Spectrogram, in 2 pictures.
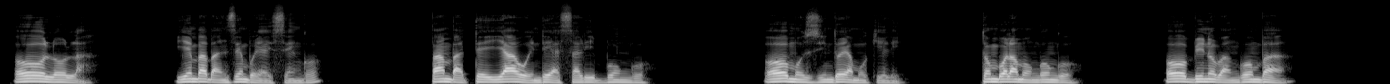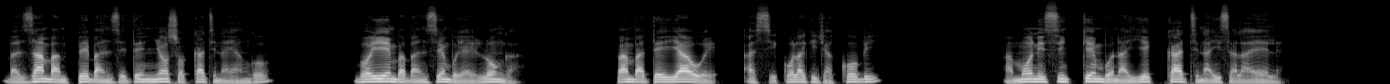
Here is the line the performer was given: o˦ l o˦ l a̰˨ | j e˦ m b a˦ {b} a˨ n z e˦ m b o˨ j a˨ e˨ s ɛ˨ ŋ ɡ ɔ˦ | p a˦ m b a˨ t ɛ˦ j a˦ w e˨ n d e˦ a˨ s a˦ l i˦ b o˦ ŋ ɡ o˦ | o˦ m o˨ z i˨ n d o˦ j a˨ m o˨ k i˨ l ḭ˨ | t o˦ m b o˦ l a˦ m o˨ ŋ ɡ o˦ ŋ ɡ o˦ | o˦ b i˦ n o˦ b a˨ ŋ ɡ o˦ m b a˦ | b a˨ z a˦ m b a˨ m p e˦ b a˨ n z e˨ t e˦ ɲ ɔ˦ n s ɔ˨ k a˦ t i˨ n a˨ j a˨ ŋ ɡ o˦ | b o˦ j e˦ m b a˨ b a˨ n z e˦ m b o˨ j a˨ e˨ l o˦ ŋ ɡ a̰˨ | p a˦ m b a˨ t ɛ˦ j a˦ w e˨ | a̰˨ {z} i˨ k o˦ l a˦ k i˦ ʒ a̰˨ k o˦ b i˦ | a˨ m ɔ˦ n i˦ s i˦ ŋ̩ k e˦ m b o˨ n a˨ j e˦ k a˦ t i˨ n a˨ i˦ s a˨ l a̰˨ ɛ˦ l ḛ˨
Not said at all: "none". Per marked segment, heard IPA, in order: b, s

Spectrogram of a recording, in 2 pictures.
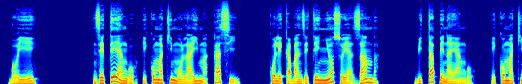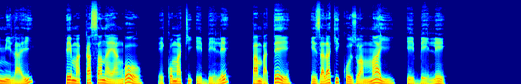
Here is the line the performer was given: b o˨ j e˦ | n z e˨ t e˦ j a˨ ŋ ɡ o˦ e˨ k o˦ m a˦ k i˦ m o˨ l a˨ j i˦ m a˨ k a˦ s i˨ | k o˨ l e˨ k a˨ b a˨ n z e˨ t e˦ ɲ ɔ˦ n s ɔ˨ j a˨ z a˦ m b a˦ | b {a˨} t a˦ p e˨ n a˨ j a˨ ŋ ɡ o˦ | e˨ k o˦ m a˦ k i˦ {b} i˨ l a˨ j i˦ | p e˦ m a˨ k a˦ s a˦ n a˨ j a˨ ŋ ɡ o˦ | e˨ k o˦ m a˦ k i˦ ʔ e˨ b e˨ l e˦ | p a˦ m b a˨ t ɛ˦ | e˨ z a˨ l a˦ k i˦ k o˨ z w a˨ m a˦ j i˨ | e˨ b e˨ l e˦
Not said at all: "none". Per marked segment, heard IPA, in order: i˨, m

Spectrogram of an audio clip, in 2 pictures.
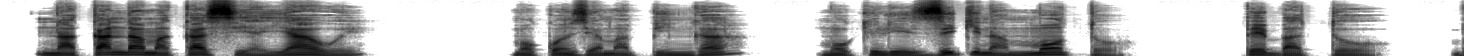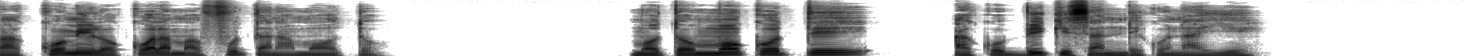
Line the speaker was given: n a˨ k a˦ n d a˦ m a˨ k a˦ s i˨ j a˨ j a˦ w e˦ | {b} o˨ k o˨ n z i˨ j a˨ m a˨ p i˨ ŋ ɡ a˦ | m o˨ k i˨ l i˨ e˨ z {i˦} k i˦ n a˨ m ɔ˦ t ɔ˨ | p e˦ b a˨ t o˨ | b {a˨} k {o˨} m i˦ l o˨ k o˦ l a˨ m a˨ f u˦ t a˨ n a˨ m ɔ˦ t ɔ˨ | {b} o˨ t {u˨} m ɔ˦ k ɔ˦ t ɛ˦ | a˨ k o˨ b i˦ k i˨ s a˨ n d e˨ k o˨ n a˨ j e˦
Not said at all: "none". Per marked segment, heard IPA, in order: m, i˦, a˨, o˦, m, o˨

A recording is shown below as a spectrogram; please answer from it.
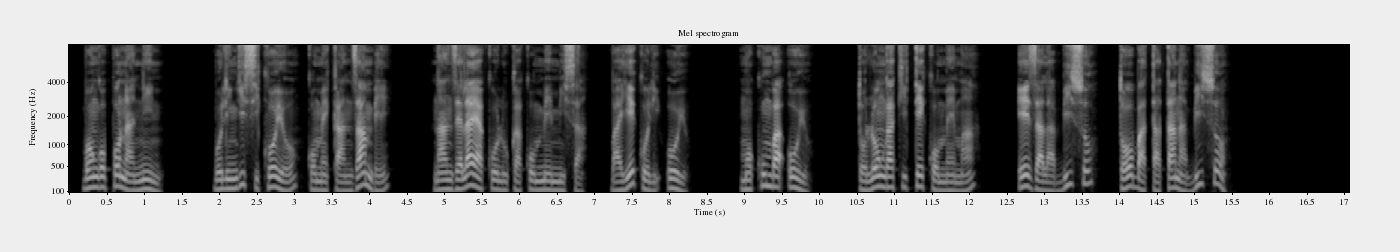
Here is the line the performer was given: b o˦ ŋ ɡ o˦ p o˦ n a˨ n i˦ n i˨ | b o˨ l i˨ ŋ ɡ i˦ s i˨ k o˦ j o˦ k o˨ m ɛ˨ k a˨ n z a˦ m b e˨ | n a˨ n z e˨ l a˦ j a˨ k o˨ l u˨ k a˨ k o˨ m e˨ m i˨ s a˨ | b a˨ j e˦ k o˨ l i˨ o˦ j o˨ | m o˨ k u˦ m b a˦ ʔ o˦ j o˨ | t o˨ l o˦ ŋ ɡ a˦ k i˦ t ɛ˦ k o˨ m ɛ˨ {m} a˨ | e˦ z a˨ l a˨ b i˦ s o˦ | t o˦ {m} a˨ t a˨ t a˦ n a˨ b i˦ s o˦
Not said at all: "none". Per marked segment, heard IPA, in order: m, b

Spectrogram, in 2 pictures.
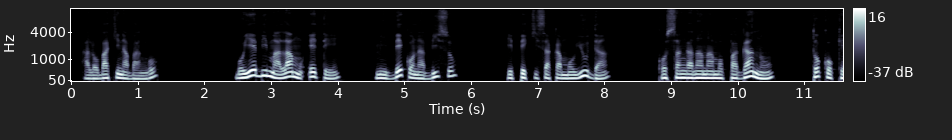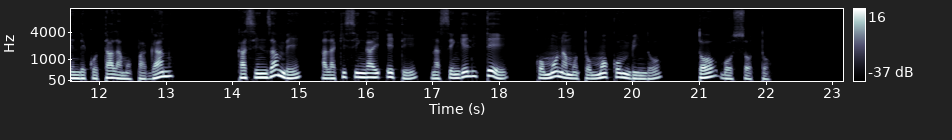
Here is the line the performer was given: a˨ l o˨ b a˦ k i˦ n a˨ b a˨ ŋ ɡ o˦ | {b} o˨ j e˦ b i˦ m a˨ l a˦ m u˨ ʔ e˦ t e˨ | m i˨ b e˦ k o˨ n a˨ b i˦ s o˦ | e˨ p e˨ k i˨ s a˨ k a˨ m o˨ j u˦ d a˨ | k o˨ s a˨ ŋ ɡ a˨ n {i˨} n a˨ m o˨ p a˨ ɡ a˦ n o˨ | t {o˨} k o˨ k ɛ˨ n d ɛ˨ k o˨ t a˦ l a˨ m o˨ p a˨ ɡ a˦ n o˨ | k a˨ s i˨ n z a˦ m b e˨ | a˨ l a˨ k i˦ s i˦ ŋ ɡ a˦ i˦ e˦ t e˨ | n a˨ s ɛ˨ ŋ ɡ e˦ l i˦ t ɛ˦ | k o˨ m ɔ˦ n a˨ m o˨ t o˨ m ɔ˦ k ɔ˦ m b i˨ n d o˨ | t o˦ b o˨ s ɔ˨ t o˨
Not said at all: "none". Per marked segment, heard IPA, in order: b, a˨, o˦

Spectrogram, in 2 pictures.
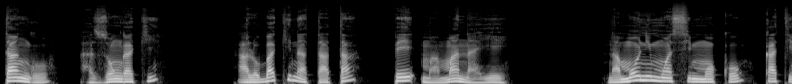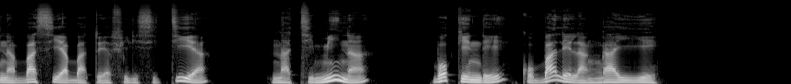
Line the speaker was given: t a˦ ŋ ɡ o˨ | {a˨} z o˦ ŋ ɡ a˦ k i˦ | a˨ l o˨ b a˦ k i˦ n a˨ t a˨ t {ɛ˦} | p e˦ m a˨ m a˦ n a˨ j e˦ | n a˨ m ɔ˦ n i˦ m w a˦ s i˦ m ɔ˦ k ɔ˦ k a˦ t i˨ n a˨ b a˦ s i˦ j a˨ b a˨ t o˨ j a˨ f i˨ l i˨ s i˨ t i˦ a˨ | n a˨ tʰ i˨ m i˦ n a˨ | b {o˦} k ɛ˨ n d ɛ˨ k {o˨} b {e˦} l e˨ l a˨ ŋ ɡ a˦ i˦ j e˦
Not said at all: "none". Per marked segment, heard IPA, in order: a˨, a˦, o˦, o˨, a˦

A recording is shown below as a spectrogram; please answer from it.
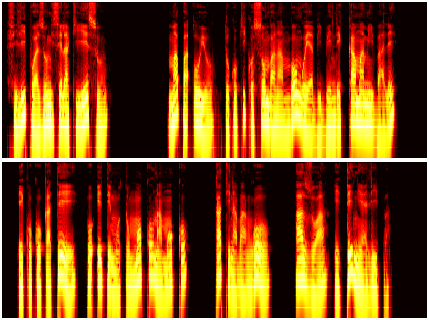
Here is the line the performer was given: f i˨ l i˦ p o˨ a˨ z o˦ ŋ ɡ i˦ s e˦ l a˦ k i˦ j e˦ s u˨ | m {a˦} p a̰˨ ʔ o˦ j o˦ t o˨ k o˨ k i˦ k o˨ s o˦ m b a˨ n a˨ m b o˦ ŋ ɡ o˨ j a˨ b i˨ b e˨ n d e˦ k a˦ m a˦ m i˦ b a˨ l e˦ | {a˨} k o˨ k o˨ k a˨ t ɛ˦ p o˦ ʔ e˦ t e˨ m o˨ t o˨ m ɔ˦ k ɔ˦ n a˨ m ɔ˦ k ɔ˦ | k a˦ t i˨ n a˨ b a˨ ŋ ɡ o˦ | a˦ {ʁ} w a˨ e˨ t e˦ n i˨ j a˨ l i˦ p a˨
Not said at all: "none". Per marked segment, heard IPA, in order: a˦, e˨, z

